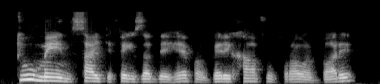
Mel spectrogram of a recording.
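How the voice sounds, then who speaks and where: With a Bulgarian accent, a man at medium pitch speaks with ordinary pitch variation in a dry, close sound with no echo. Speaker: health lecturer. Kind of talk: lecture. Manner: halting.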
